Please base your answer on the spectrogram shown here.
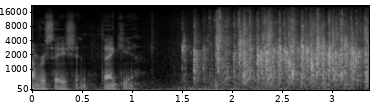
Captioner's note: applause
